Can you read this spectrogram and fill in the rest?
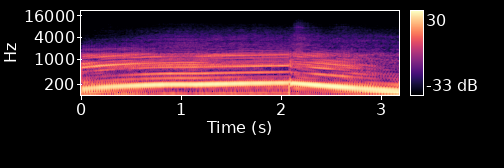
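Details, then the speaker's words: Toyota MR2 (SW20) after throttle body cleaning, throttle cable sticking so throttle stays open, owner wonders if coolant bleeding is related: raised idle drifts up and won't settle; high idle from sticking throttle. "So this is all coming back off again because the throttle cable keeps getting stuck, and then when we turn the car on, the throttle is staying open and the lead keeps coming off."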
